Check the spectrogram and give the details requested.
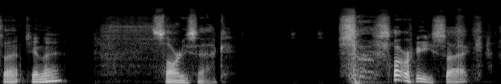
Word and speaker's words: Narsarsuaq: How do you pronounce that? Do you know? Sorry, sack.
